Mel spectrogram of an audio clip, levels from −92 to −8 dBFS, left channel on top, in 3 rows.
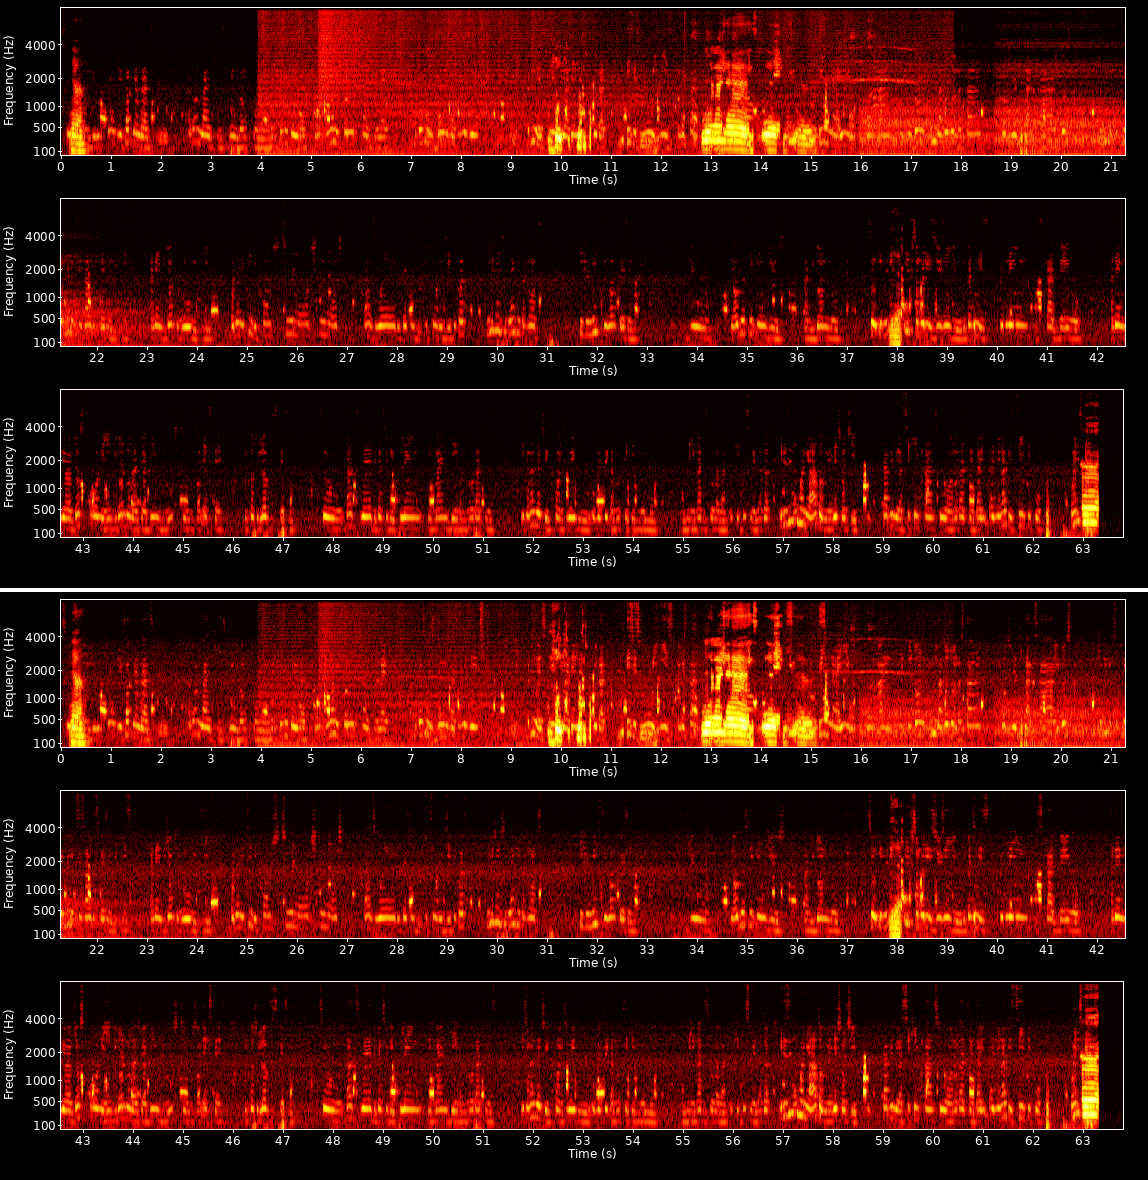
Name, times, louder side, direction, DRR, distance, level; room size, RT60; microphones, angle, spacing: voice 1, 0.0-2.1 2.5-5.0 5.3-6.6 7.1-8.4 9.0-10.9 11.3-12.8 13.1-13.9 14.5-15.9 16.3-18.4 18.8-20.3 20.6-22.7 23.1-24.3 24.7-26.8 27.3-29.4 29.8-30.9 31.7-32.8 33.8-34.3 34.7-35.7 36.1-36.9 37.4-41.7 42.3-45.8 46.2-47.2 47.8-51.2 51.8-54.5 55.0-58.5 59.0-63.2, right 1 dB, 80° right, 3.9 m, -44 dB
sound 1, 3.9-17.9, left 3 dB, 35° left, 1.8 m, -53 dB
voice 2, 12.6-15.0 15.3-15.4 24.3-24.4 28.2-28.3 34.5-34.6 35.9-36.0 37.9-38.2 40.8-40.9 44.9-45.1 49.2-49.3 49.9-50.0 53.3-53.4 58.6-58.7 60.7-60.8 62.9-63.3, right 6 dB, 50° right, 0.3 m, -22 dB
sound 2, 15.9-25.9 26.3-26.4, left 2 dB, 70° left, 2.4 m, -51 dB
head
